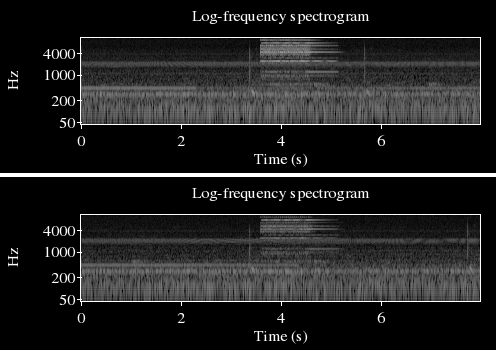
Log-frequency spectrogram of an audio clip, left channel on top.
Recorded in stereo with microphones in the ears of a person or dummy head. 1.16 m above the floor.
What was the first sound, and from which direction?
A phone ringing, 40° left (ahead or behind).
